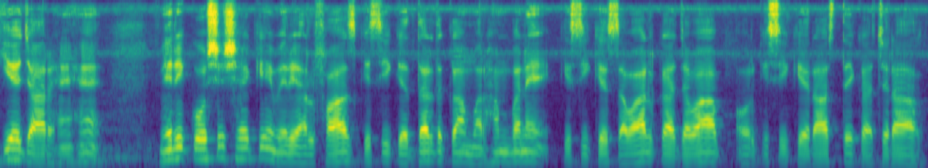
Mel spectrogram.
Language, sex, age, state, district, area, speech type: Urdu, male, 18-30, Delhi, New Delhi, rural, spontaneous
